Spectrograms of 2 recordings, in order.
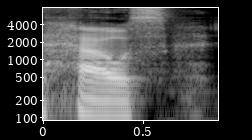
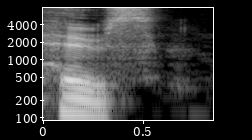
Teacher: the OU sound, which is a diphthong, kind of moves towards the front of the mouth, as opposed to being a little bit farther back · Shown in: second take · Term: diphthong vowel fronting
